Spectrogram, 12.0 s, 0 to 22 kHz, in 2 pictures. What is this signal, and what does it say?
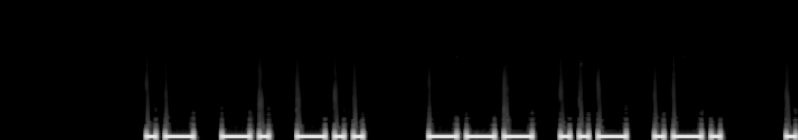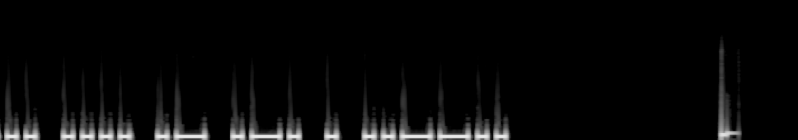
Morse code, heard as a keyed tone, about 17 wpm, 700 Hz. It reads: AND OUR SHARE?
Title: Sentences from Top 900 Words 17wpm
